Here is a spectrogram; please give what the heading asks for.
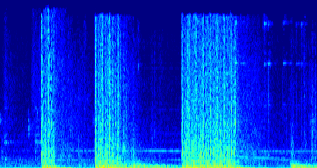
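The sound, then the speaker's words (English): Loud bursts of rapid automatic gunfire in a video game shoot at the player, arriving in four dense volleys one after another, with a steady faint hum running underneath. “Ah, hey, you're shooting at me.”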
